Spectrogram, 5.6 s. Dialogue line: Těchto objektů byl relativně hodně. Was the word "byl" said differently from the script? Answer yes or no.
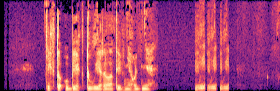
yes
